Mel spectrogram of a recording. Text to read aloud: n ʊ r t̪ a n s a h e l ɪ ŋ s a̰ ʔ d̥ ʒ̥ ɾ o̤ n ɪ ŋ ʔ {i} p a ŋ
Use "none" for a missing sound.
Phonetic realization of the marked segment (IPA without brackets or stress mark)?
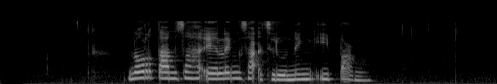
i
